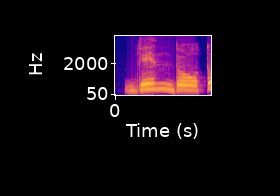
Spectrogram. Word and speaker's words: 言動: こんな言動というのは、言動は、言う、動くと書きます。言動と読みます。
